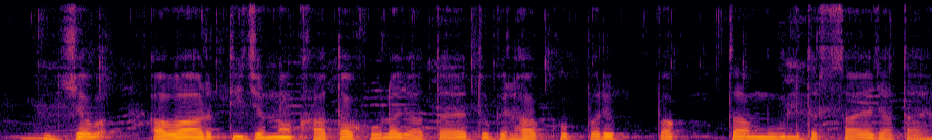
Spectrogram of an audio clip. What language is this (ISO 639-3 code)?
hin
